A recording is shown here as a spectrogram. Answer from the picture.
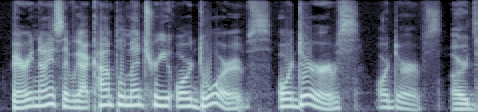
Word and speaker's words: hors d'oeuvres: They've got complimentary hors d'oeuvres. That's how you pronounce it.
